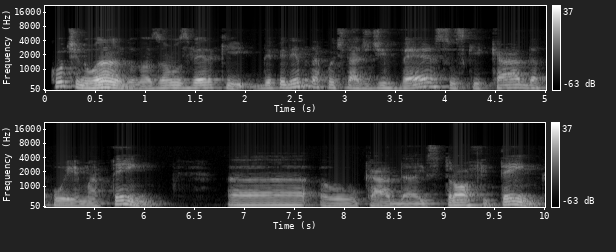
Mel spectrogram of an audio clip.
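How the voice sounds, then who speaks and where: A man's voice: mid-range voice, expressive, takes it slowly, mellow. A man teaching a recorded lesson over slides, explaining step by step with frequent "né" and "então". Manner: explanatory, repeats "né" and "então", reads poems aloud. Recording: dull lo-fi echoey room.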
